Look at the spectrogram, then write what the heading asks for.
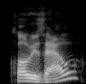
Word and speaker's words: Chloe Zhao: I want you to try to pronounce the director's name. Chloe Zhao?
